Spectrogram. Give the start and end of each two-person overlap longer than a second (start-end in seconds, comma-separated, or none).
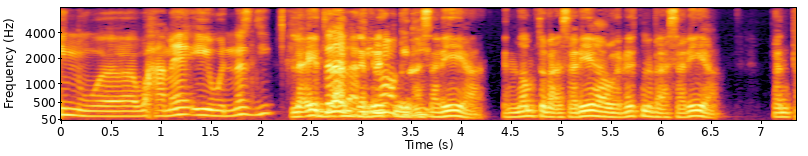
2.5-3.8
